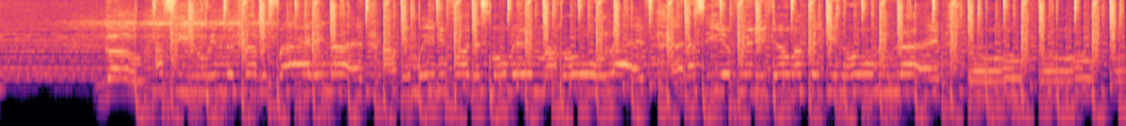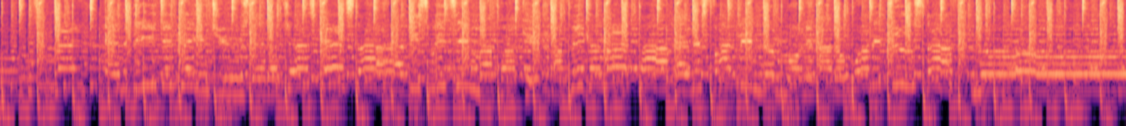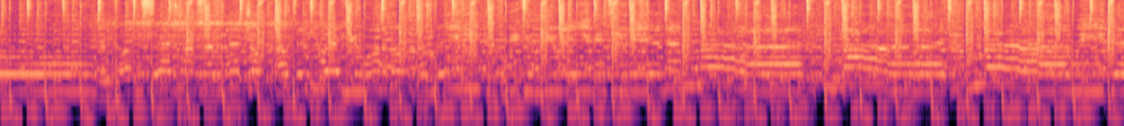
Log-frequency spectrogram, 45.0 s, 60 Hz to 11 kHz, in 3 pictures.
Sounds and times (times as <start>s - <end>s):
Soundtrack music: 0.0s - 45.0s.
